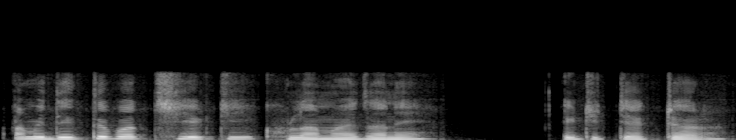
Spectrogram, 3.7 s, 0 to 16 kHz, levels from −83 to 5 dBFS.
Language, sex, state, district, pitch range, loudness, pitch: Bengali, male, West Bengal, Alipurduar, 155-190 Hz, -16 LUFS, 165 Hz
